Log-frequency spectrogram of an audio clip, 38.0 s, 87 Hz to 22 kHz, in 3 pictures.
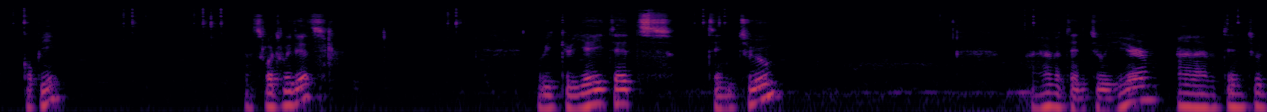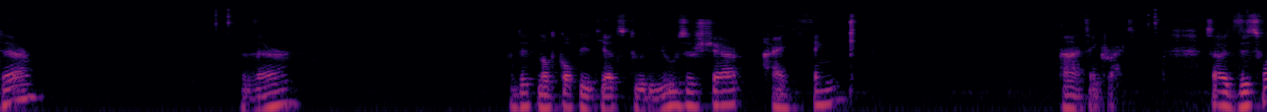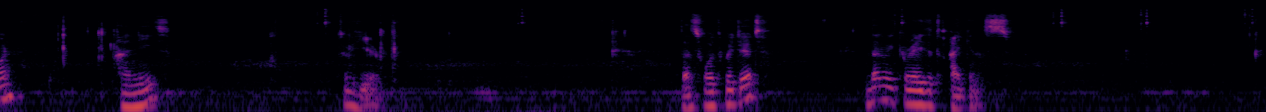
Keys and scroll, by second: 3.2 ctrl+v, 26.3 ctrl+c, 29.1 ctrl+v.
